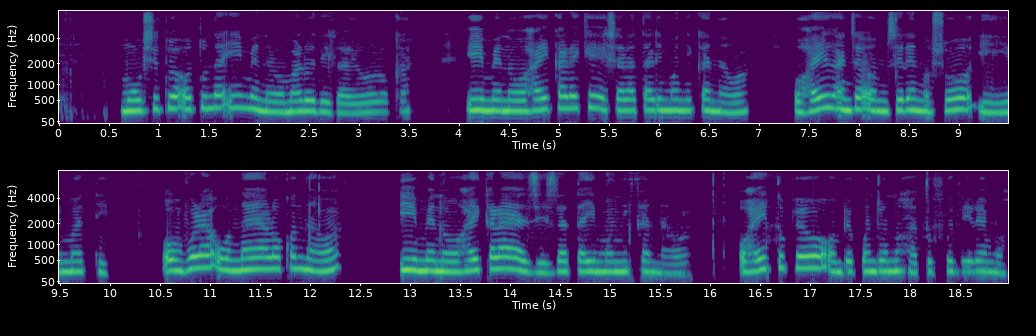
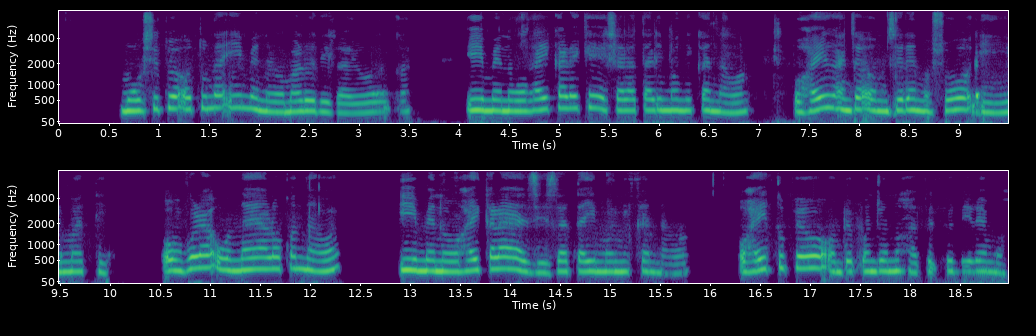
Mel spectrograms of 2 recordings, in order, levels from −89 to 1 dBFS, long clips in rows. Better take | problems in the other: first | noise reduction (neural mask model Resemble Enhance denoiser)

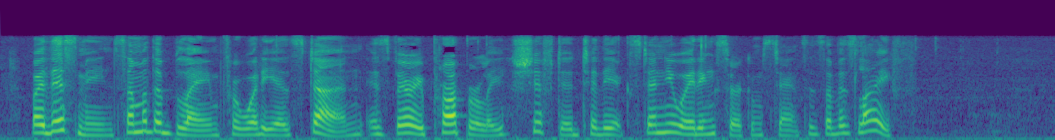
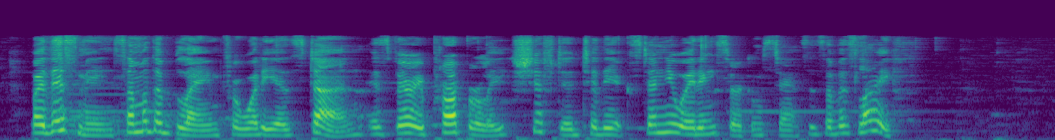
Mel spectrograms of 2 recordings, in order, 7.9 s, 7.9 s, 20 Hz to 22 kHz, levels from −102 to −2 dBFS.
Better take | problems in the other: first | noise reduction (classical method WPE with log-MMSE)

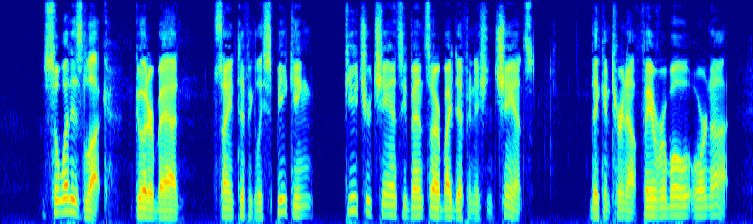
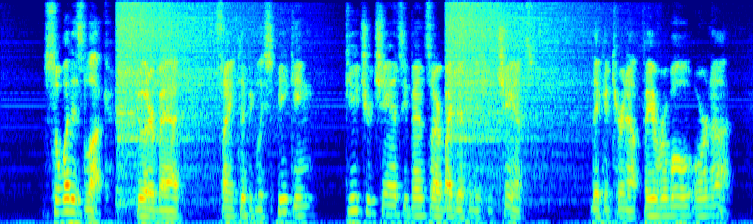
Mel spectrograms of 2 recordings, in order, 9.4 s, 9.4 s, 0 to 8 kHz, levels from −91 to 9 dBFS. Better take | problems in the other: first | background sound (Crash cymbal / Hi-hat); 8 dB below the speech // room echo; dies away in 0.2 s

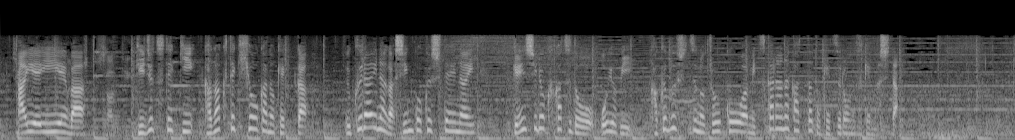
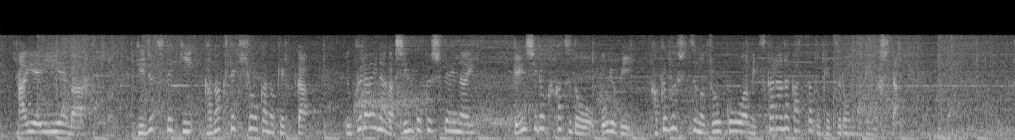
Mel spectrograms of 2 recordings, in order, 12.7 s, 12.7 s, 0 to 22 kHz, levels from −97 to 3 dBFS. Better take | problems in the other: first | background sound (Water / Splash, splatter); 12 dB below the speech // room echo; dies away in 2 s

